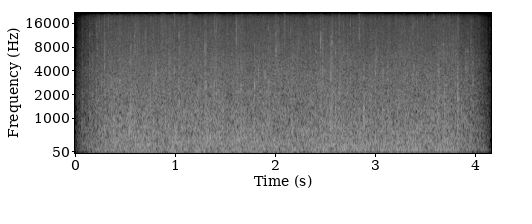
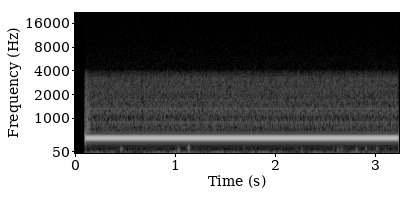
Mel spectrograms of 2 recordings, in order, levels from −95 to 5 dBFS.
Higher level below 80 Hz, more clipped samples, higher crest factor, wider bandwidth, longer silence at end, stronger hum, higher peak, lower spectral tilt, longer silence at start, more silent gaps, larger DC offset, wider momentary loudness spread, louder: first, -50 dBFS vs -70 dBFS; neither; first, 20 dB vs 4 dB; first, over 20 kHz vs 3.8 kHz; about the same, 0 s vs 0 s; neither; first, -10 dBFS vs -20 dBFS; second, -2.5 dB/octave vs -5 dB/octave; about the same, 0 s vs 0.1 s; neither; neither; about the same, 2 LU vs 0 LU; second, -30 LUFS vs -25 LUFS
